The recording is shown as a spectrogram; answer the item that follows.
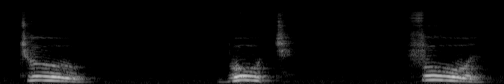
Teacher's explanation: ooh is a single and long vowel sound the mouth is narrow open the tongue position is at the back side of the mouth the example words are two boot fool the mouth is made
